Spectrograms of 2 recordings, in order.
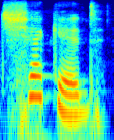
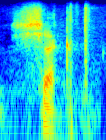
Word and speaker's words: checked: um okay no not checked okay remember it's pronounced like a t checked right okay and the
